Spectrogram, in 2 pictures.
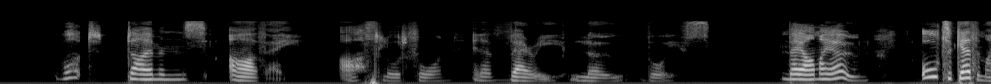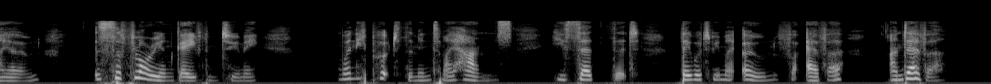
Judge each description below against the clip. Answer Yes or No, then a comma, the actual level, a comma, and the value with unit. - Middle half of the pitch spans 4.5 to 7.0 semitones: Yes, average, 5.3 semitones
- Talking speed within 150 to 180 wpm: No, slow, 135 wpm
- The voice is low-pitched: No, high, 195 Hz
